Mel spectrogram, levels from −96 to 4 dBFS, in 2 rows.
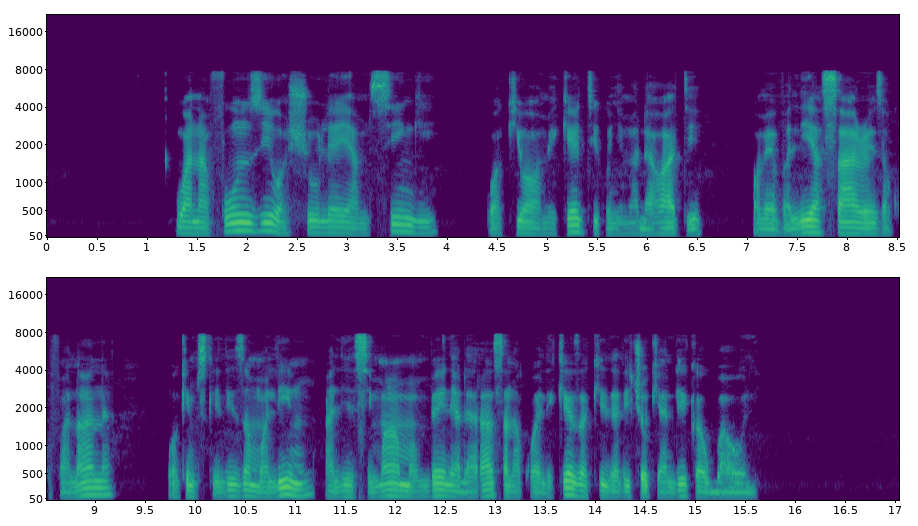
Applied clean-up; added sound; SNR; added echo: none; none; none; none.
